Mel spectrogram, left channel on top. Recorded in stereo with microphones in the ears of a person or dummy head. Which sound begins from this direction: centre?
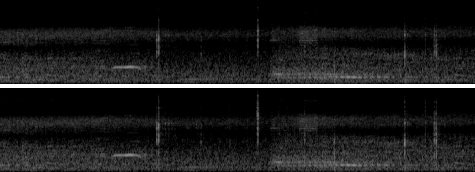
A vehicle, at 0.0 s.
